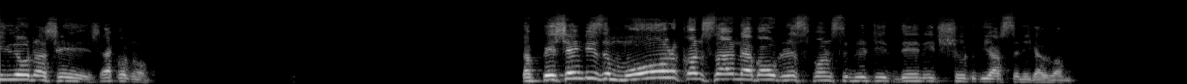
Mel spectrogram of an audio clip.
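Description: An older man speaks calmly over an online call, lecturing.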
